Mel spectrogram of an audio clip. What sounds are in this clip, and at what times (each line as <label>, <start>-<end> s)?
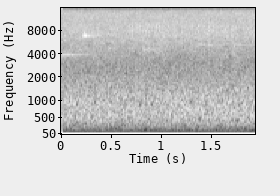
Hermit Thrush song, 0-2 s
